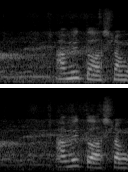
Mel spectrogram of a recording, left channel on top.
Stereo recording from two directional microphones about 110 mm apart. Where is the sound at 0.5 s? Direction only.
25° right (ahead or behind).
